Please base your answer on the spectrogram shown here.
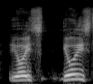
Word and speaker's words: Uist: It should be noted, of course, on this article that the Scots that was how do you pronounce UISED? Uist in this article was written by a body that hasn't a good grip on the line.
